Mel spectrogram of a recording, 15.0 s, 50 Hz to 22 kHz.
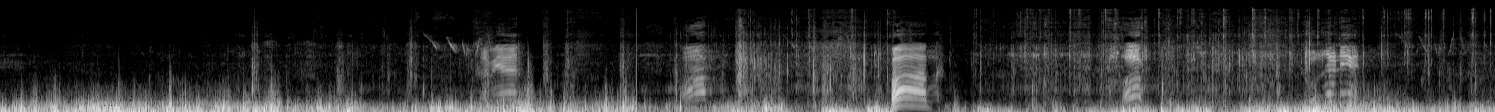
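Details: Dogs at a boarding kennel, a dog hostel in Jodhpur, recorded 22 May 2022: five separate yelping barks with falling tones, spaced one to two seconds apart over a steady low rumble, with voices nearby.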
